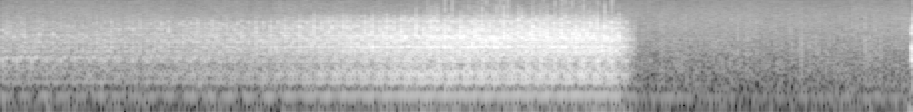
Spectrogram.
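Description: A tractor engine runs close by with a steady low rumble that swells louder, then cuts off abruptly, leaving near silence.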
